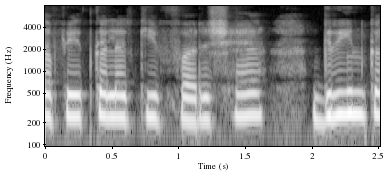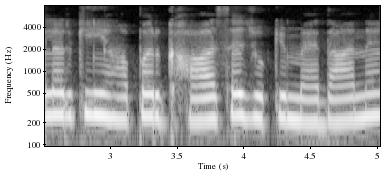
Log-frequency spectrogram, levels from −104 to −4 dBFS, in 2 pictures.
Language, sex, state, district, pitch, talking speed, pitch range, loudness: Hindi, female, Uttar Pradesh, Jyotiba Phule Nagar, 240 Hz, 190 wpm, 220-245 Hz, -15 LUFS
